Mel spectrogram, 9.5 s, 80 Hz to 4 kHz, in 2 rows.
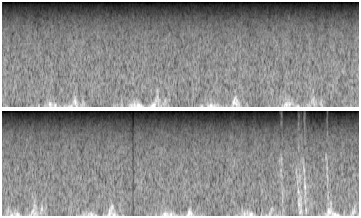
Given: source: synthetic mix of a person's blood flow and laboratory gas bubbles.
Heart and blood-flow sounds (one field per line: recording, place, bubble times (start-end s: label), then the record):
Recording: Doppler ultrasound of blood flow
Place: precordium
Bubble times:
8.45-8.59 s: bubbles
8.65-8.94 s: bubbles
9.05-9.21 s: bubbles
From the record:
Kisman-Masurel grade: 212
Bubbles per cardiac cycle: several, 3 to 8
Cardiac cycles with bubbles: 1 to 10%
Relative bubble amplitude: moderate (0.250 to 0.450)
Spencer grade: 1 (occasional bubble signal discernible with the cardiac motion signal, with majority of cardiac periods free of bubbles)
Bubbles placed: anywhere in the cardiac cycle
